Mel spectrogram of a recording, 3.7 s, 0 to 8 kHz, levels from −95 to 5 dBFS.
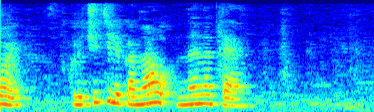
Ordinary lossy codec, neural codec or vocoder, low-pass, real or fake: AAC, 32 kbps; none; 7.2 kHz; real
